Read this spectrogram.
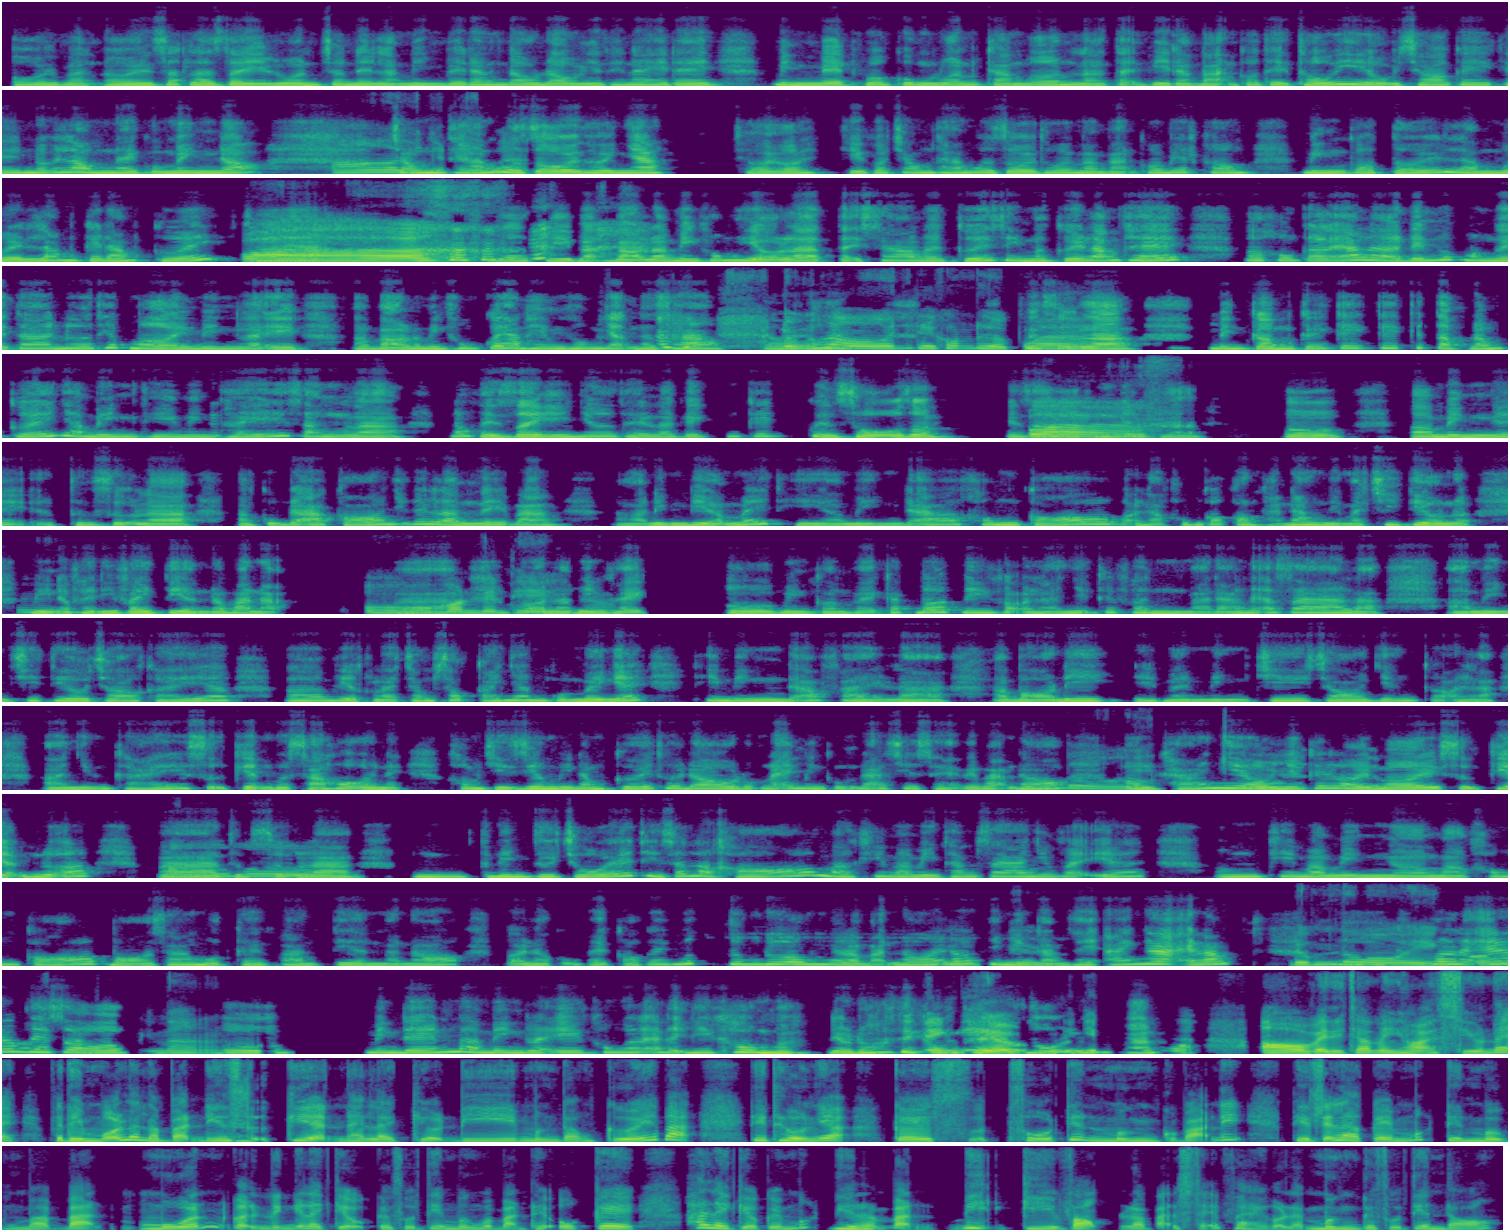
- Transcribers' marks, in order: tapping; other background noise; laugh; laugh; laughing while speaking: "ơi"; other noise; laugh; chuckle; horn; laughing while speaking: "không à?"; laughing while speaking: "đó thì"
- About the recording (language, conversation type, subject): Vietnamese, advice, Áp lực xã hội khiến bạn chi tiêu vượt khả năng như thế nào?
